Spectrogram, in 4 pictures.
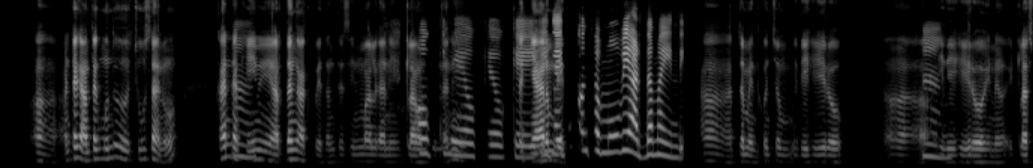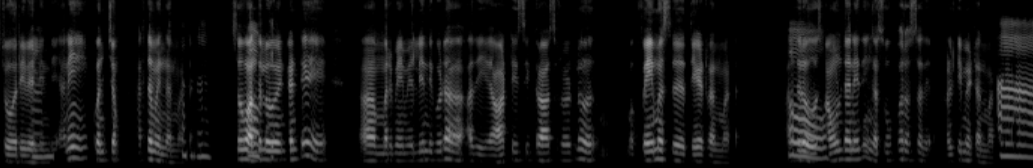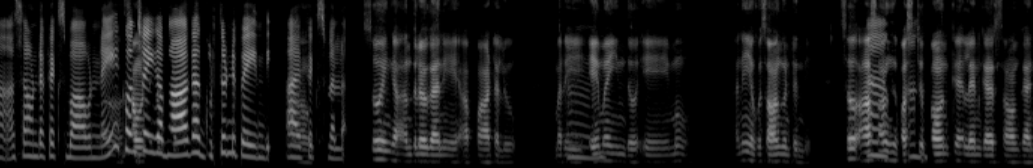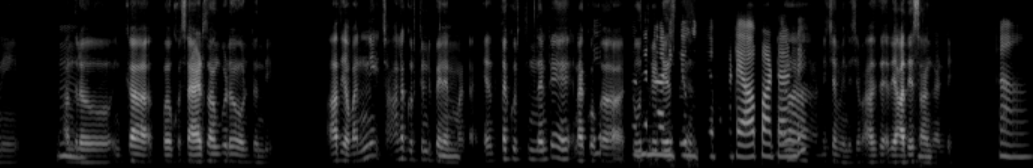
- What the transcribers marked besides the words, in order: in English: "మూవీ"; in English: "స్టోరీ"; in English: "సో"; other background noise; in English: "ఫేమస్ థియేటర్"; in English: "సౌండ్"; in English: "సూపర్"; in English: "అల్టిమేట్"; in English: "సౌండ్ ఎఫెక్ట్స్"; in English: "సౌండ్ ఎఫెక్ట్"; in English: "ఎఫెక్ట్స్"; in English: "సో"; in English: "సాంగ్"; in English: "సో"; in English: "సాంగ్ ఫస్ట్"; in English: "సాంగ్‌గాని"; in English: "సాడ్ సాంగ్"; in English: "టూ త్రీ"; in English: "సాంగ్"
- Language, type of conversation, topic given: Telugu, podcast, సంగీతానికి మీ తొలి జ్ఞాపకం ఏమిటి?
